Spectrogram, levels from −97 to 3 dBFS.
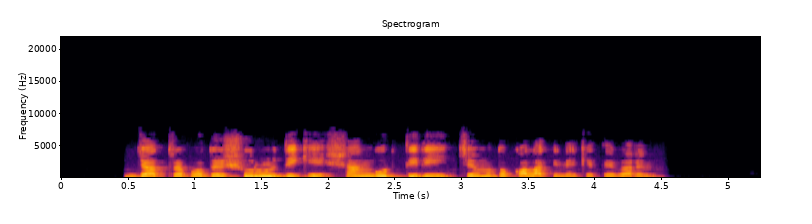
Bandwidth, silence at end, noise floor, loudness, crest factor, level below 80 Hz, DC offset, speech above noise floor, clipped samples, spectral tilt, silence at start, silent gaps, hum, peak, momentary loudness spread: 7 kHz; 0.75 s; under -90 dBFS; -19 LUFS; 18 dB; -60 dBFS; under 0.1%; over 71 dB; under 0.1%; -6 dB/octave; 0.5 s; none; none; -2 dBFS; 10 LU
